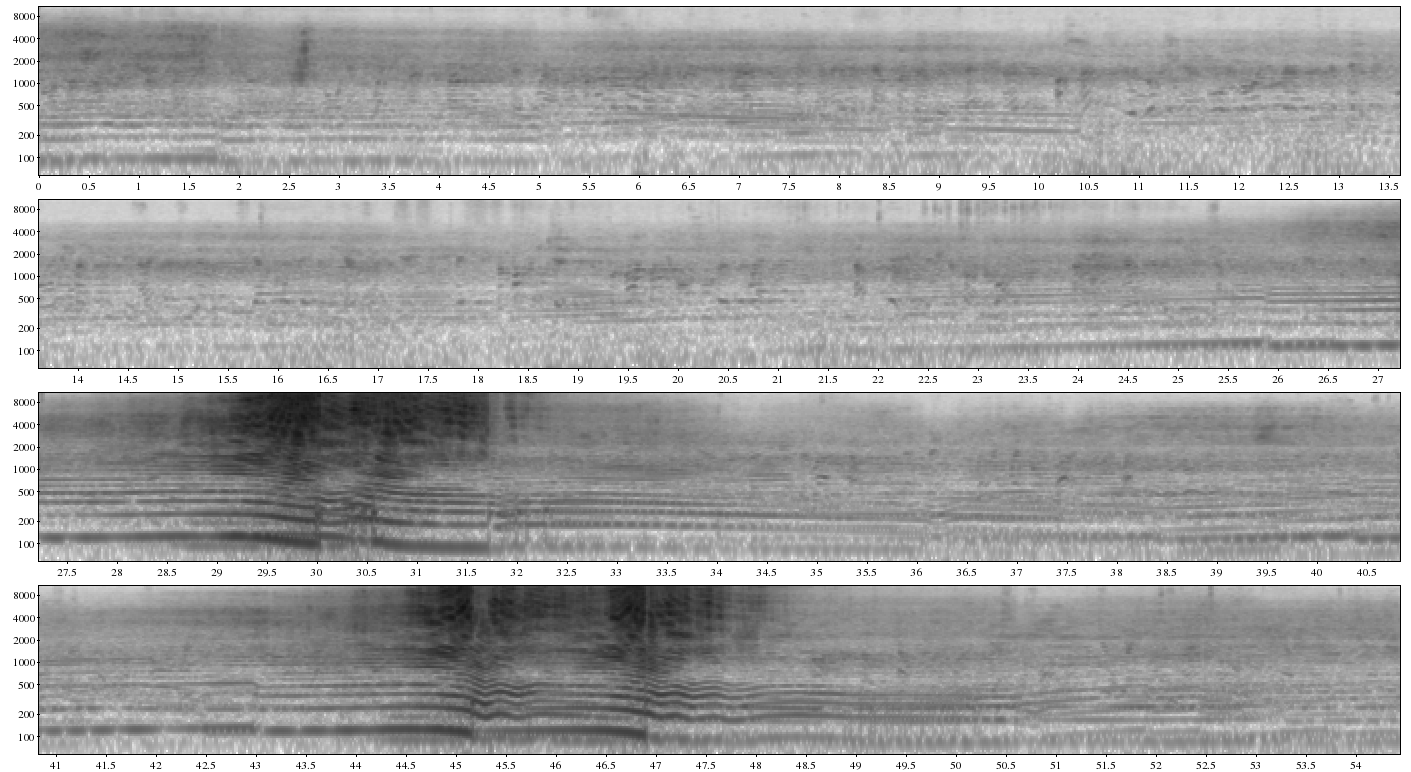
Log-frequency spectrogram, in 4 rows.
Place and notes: British Motorcycle Grand Prix 2018 ... moto one ... free practice three ... maggotts ... lavalier mics clipped to sandwich box ...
